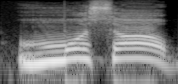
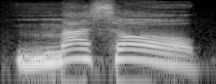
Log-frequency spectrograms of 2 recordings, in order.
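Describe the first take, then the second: First: The first vowel is u. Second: The first vowel is a. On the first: Afflicted by misfortune. "به ضم اول" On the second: Places or locations. "به فتح اول"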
